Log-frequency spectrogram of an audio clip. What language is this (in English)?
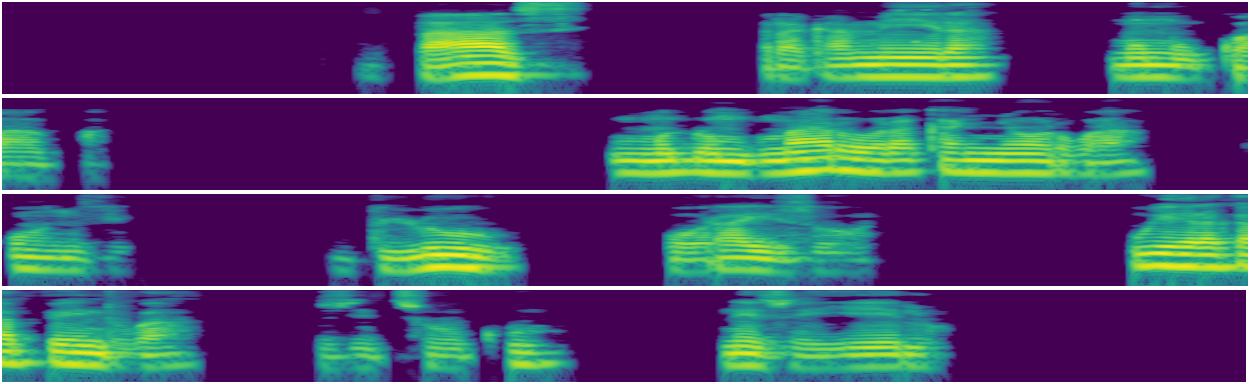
Shona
